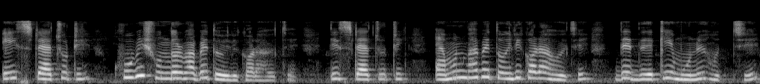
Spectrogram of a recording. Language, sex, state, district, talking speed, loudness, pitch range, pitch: Bengali, female, West Bengal, North 24 Parganas, 165 wpm, -15 LUFS, 230-285 Hz, 250 Hz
